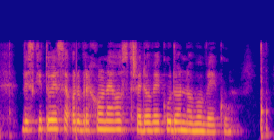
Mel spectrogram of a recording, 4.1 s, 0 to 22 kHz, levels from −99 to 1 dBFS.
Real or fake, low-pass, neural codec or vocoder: real; 7.2 kHz; none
